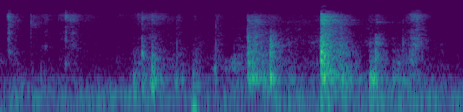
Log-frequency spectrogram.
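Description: A quick run of light knocks and scuffs, several in about a second, the sharpest one about one and a half seconds in.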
